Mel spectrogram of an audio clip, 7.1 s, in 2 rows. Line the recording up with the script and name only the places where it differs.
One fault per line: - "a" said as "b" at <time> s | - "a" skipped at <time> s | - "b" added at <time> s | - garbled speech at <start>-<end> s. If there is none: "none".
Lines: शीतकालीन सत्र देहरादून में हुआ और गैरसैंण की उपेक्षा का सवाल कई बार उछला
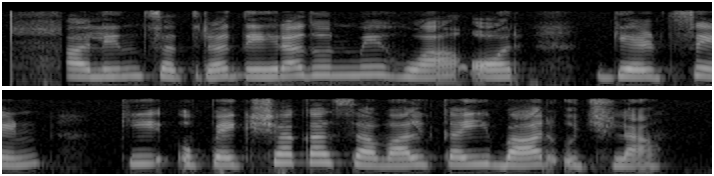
none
